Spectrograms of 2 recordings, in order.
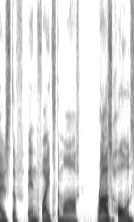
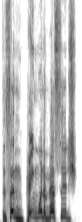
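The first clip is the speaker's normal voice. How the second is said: mock eager pitch, high-voiced; writer pitching an idea; 10 semitones higher, 4 dB louder than usual. Co-host mimicking the writers' room pitch, mock enthusiastic. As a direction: imitate someone selling a silly idea, pitched up. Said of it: "they're pitching that idea".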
